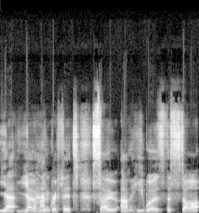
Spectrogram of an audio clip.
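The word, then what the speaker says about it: Ioan Gruffudd: And I don't even know how to pronounce that actor's name, but I'm sure you do. Tell me what he's called. Yeah, Johan Griffith.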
